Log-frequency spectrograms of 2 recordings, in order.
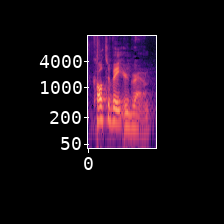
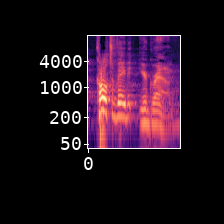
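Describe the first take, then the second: First: Said in the usual way. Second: Much louder, the word cultivate punched; emphatic title. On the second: Shown as a demonstration. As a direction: proclaim the theme like a banner.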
